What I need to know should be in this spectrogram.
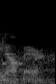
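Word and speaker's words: Norfair: People pronounce it weirdly. I say No Fair.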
